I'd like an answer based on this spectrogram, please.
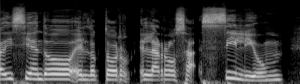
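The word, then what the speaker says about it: psyllium: Silium. Se escribe p S y L. P s psy lumilium.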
